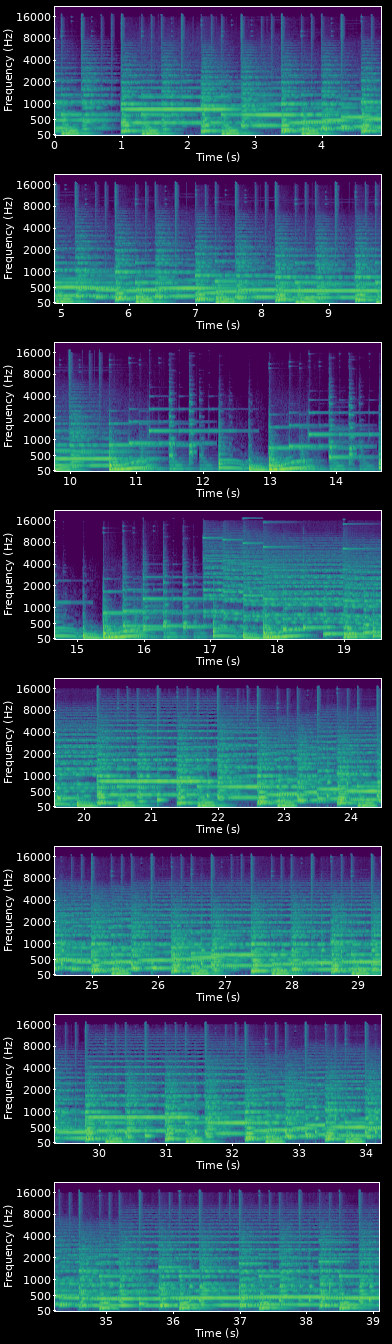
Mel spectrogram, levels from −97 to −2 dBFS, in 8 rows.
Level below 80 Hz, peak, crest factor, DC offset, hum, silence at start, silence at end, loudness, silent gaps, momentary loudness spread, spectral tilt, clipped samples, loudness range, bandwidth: -38 dBFS; -10 dBFS; 16 dB; under 0.1%; none; 0 s; 0 s; -26 LUFS; none; 8 LU; -6.5 dB/octave; under 0.1%; 4 LU; 17.5 kHz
